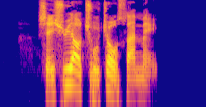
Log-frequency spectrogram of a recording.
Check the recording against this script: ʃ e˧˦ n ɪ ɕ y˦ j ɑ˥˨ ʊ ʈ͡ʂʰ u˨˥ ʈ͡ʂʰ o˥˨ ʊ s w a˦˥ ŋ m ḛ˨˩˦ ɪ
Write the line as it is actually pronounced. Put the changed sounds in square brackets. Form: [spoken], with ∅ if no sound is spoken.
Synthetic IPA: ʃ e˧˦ [∅] ɪ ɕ y˦ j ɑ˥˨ ʊ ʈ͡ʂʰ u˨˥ [ʈ͡ʂ] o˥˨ ʊ s w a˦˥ [n] m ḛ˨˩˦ ɪ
